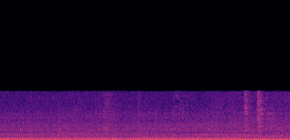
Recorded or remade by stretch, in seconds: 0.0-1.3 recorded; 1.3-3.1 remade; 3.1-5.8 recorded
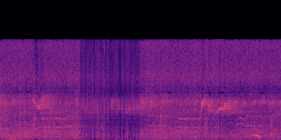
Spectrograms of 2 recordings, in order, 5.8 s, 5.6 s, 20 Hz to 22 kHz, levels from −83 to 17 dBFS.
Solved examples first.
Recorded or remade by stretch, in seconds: 0.0-1.6 recorded; 1.6-2.8 remade; 2.8-5.6 recorded

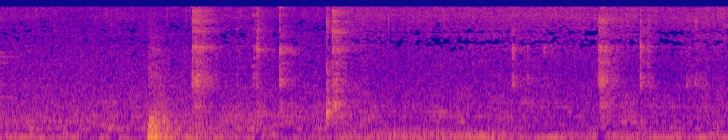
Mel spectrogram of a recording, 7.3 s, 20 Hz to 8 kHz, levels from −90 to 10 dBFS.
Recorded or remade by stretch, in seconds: 0.0-7.3 recorded

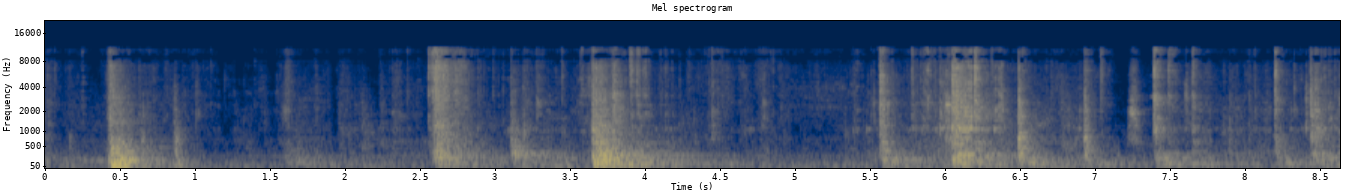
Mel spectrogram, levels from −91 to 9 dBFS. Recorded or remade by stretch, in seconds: 0.0-3.3 recorded; 3.3-3.9 remade; 3.9-8.6 recorded

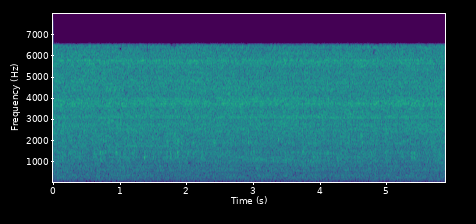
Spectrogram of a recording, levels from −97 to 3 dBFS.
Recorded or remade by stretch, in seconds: 0.0-2.5 recorded; 2.5-3.3 remade; 3.3-5.9 recorded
